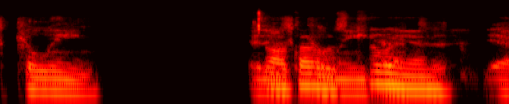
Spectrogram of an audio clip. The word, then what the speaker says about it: Killeen: And from what I could put together, where the river is in Killeen, Texas, to Fort Hood, Killian. it's Killeen.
